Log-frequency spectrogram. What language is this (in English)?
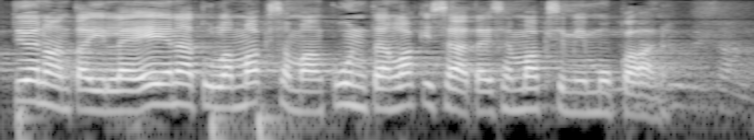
Finnish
